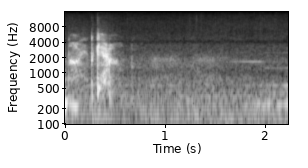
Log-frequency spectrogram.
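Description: A woman whispering the end of a line ("nightgown") in the first half-second, then near silence with faint room tone.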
